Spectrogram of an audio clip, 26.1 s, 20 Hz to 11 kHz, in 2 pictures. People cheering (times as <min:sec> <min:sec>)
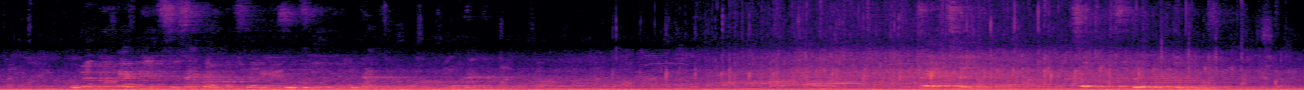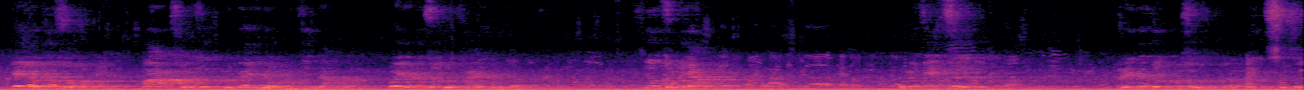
0:06.2 0:12.9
